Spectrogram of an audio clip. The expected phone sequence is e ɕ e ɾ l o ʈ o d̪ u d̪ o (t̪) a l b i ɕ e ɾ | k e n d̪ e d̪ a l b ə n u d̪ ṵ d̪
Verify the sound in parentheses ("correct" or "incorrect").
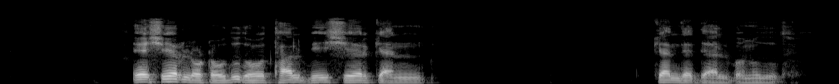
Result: incorrect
